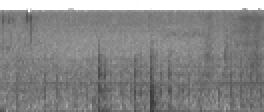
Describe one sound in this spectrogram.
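A pot lid clanks against a pot.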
